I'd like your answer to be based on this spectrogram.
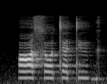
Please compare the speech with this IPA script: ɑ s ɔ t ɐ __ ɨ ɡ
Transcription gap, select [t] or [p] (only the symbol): t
